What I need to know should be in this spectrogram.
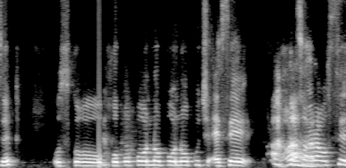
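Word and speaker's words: Hoʻoponopono: To pronounce it, उसको होपोपोनोपोनो कुछ ऐसे, बहुत सारा उससे रिलेटेड है, तो इस पर हाँ भी आप थोड़ा प्रकाश डालिए। हाँ, सो इसको बोलते हैं हो ओपोनो पोनो। ओके।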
